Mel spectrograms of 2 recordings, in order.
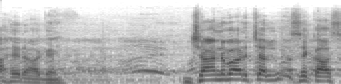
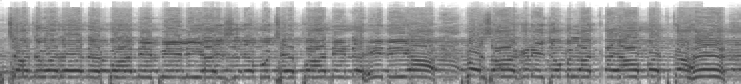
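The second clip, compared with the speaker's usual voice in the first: much higher and louder, keening wail; full-force lament preaching; 9 semitones higher, 6 dB louder than usual. Acted. Preacher wailing Sakina's grief to the majlis, full-force keening lament. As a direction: cry it out to the mourners, rising to the peak.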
